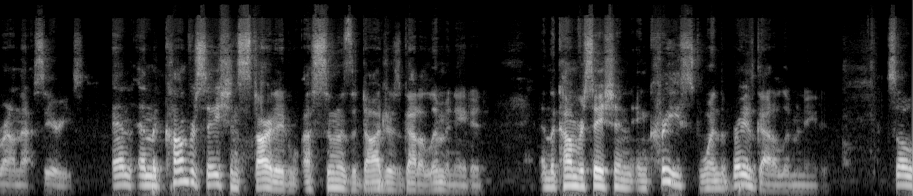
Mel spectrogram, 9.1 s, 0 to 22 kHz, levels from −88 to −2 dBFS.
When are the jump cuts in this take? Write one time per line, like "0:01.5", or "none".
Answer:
0:01.0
